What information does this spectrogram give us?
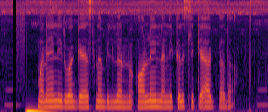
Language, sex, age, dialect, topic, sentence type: Kannada, male, 41-45, Coastal/Dakshin, banking, question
